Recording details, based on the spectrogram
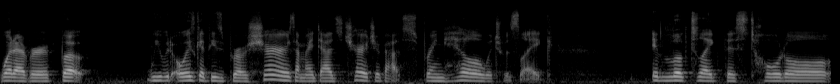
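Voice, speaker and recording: A woman with a normal speaking voice, fairly low pitch, ordinary pitch variation, and a fairly slow pace. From US Midwest, Michigan. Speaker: musician. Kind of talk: casual chat.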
